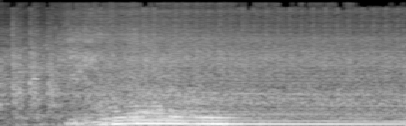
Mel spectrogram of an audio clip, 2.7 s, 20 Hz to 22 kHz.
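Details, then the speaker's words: 2008 Infiniti FX35 after replacing both accessory belts, car jacked up: starts and settles into smooth steady idle with no belt squeal or chirp; alternator charging, belt tension probably adequate. "Looks pretty good, and it sounds good too. And I checked the voltage, and the alternator is charging the battery, so I know that that belt is probably tight enough."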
